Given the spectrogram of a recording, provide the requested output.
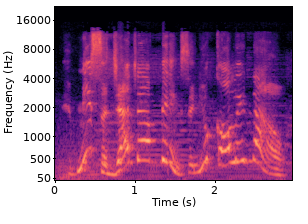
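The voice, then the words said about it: Bad Jar Jar Binks impression. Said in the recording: “I know, you do a great Jar Jar Binks. ... That was a really bad one. ... That was a Jamaican child. ... That was bad.”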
